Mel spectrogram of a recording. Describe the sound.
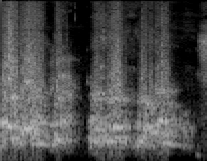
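A dog barks in a few loud, drawn-out, howl-like bursts with short gaps between them, heard alone without talking.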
